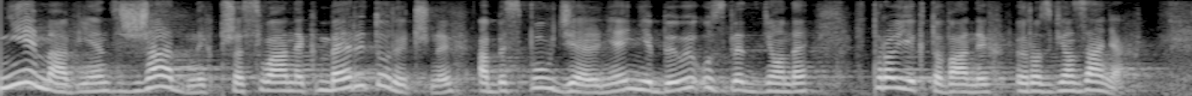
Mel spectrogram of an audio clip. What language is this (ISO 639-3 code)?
pol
